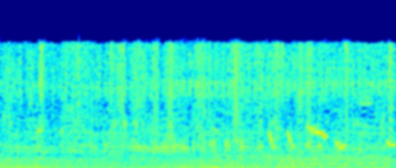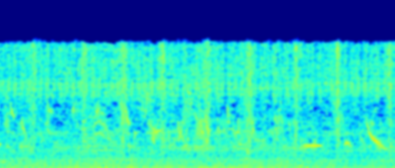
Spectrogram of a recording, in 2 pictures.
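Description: Outdoor wildlife ambience: scattered short, high bird chirps over a steady insect hum, with a brief rapid chattering call about three seconds in.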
